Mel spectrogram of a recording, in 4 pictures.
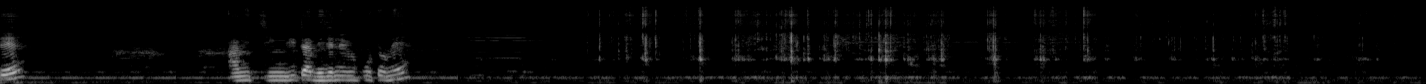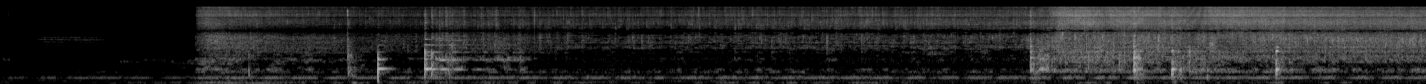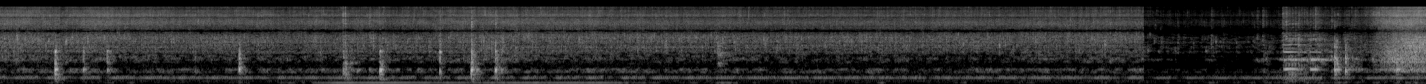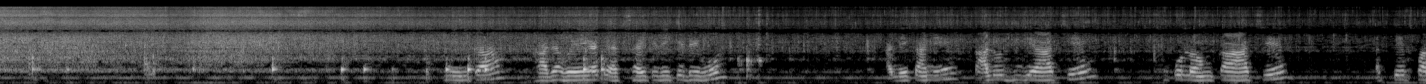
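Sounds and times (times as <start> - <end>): prawns sizzling in hot oil: 16.2 - 57.0
spatula scraping and tapping pan: 17.7 - 19.6, 31.9 - 33.8, 44.2 - 44.5, 50.2 - 50.5.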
